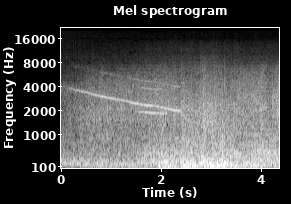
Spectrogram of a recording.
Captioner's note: exploding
